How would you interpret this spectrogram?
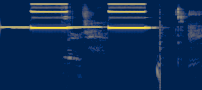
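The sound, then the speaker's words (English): A piercing, high-pitched smoke alarm blares, with two loud beeps swelling over a steady shrill tone, while people talk underneath and briefly after it. “The smoke alarm seemed to be going off.”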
